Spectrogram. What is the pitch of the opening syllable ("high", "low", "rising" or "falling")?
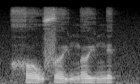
low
